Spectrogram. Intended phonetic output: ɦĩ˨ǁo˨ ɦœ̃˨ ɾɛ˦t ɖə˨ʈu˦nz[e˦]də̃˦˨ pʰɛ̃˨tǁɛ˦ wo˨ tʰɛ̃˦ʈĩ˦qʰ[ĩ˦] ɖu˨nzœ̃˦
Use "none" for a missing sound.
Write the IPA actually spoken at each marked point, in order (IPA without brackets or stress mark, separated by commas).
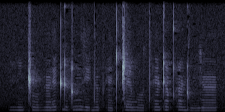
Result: e˨, ẽ˦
